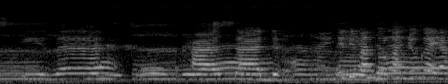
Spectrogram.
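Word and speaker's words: إذا حسد: Gimana cara mengucapkannya? Iza hasad. Lidahnya itu harus nempel ke gigi yang atas. Iza hasad.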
